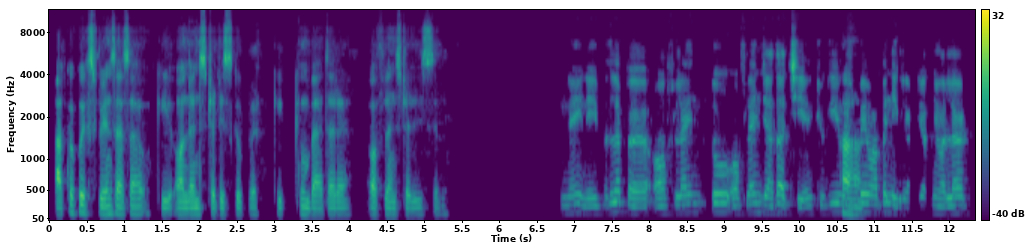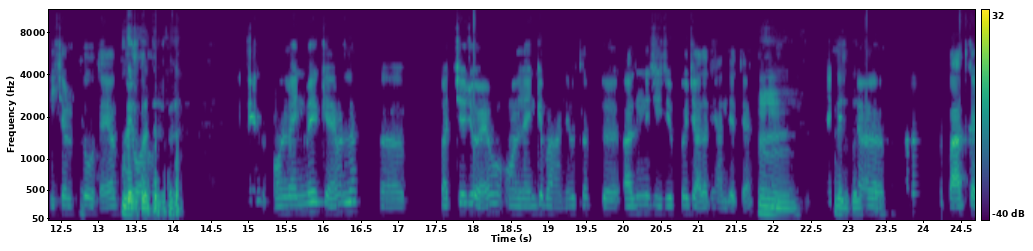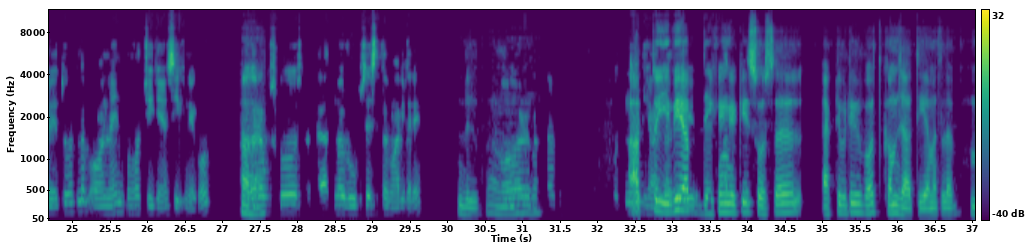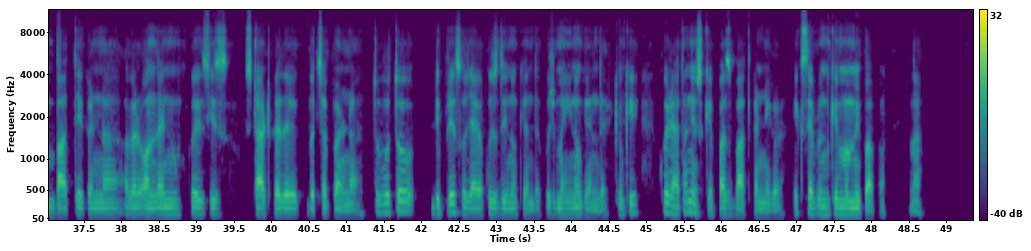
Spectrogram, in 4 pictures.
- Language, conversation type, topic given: Hindi, unstructured, बच्चों की पढ़ाई पर कोविड-19 का क्या असर पड़ा है?
- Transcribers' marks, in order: other background noise; in English: "एक्सपीरियंस"; in English: "ऑनलाइन स्टडीज़"; in English: "ऑफलाइन स्टडीज़"; static; in English: "टीचर"; other noise; distorted speech; unintelligible speech; mechanical hum; in English: "सोशल एक्टिविटी"; in English: "स्टार्ट"; in English: "डिप्रेस"; in English: "एक्सेप्ट"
